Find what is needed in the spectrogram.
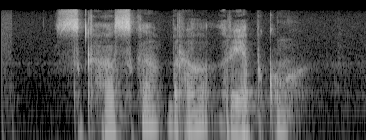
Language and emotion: Russian, neutral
